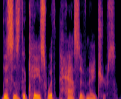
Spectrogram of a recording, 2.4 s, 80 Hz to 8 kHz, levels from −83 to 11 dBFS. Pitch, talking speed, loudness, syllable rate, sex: 125 Hz, 175 wpm, -21 LUFS, 4.7 syllables/s, male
